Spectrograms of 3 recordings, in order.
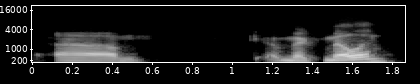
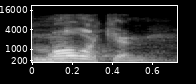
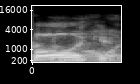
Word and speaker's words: Mulliken: So we were introduced from Kurt McMillan. Is that how you pronounce it? Mulliken. Kurt Mulliken.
